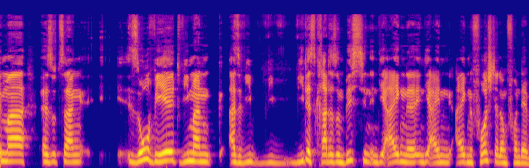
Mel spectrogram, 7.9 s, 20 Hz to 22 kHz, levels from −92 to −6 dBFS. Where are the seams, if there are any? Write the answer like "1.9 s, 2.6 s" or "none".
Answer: none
